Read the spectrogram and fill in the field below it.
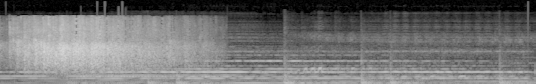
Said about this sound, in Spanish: Aplausito.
